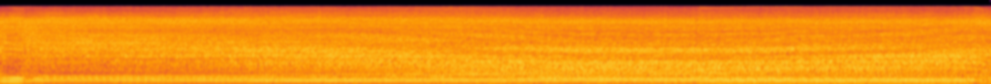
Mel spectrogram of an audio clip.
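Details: Ford Transit diesel, after a hard cold start on ether and jump leads, while driving across a field: steady low drone under a harsh loud rushing hiss; turbo seized, large oil loss noted.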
